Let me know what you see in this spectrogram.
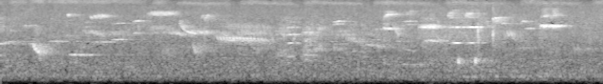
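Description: Faint chirping of small birds: many short, high calls and glides scattered throughout, a little busier in the second half.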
